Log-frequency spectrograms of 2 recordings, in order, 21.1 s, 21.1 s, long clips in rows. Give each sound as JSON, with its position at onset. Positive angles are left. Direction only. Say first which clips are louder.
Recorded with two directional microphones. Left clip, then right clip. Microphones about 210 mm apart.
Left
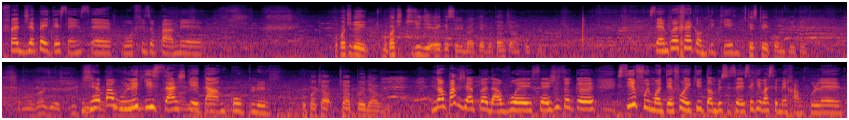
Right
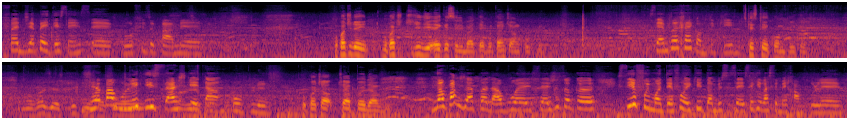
{"t": 0.1, "sound": "a woman's voice", "louder": "left 5 dB", "side_deg": 45}
{"t": 4.4, "sound": "speech", "louder": "right 1 dB", "side_deg": 20}
{"t": 5.4, "sound": "speech", "louder": "right 4 dB", "side_deg": -10}
{"t": 8.2, "sound": "a woman's voice", "louder": "left 5 dB", "side_deg": 50}
{"t": 9.3, "sound": "speech", "louder": "right 6 dB", "side_deg": -5}
{"t": 11.5, "sound": "a woman's voice", "louder": "even", "side_deg": 40}
{"t": 14.4, "sound": "speech", "louder": "right 5 dB", "side_deg": 0}
{"t": 16.3, "sound": "a woman's voice", "louder": "left 2 dB", "side_deg": 55}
